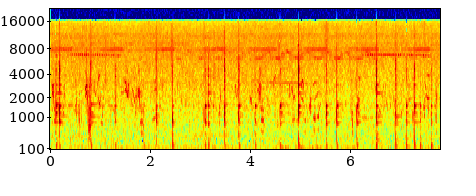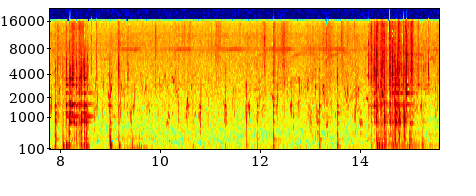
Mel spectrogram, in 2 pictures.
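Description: Grain trickles from a pipe onto a metal tray.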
